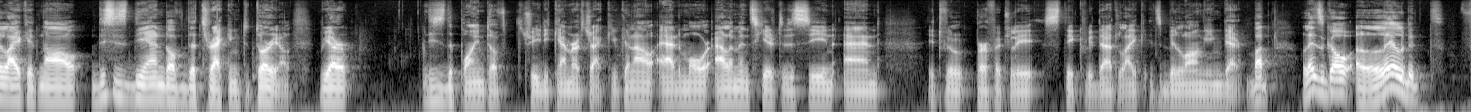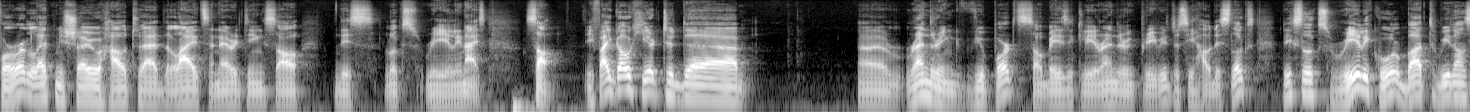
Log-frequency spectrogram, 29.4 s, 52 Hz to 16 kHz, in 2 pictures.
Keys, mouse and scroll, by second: 3.6 click, 7.6 click, 18.6 shift+middle click, 28.7 click.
